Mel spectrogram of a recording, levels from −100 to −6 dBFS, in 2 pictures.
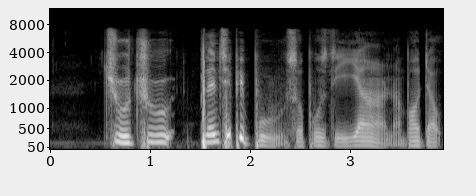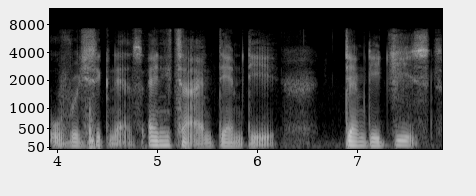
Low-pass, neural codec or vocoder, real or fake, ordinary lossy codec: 7.2 kHz; none; real; AAC, 48 kbps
